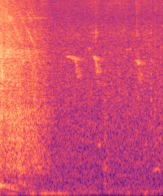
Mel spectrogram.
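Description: Electric countertop blender motor switching off and spinning down, its hum dropping in pitch right at the start and the whirring fading away over the next two seconds.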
